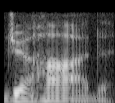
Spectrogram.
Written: jihad

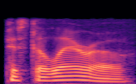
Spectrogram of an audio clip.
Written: pistolero

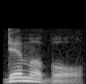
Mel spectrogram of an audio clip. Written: dimmable

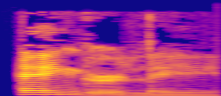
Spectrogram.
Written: angerly

